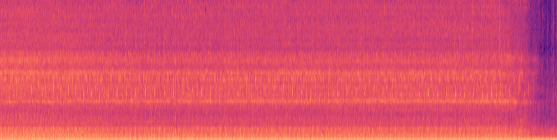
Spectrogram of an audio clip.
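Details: Jeep Liberty petrol engine idling: very loud rough uneven low throb with hard shaking and smoke, no metal-on-metal knocking, stalls if left idling; misfire considered, cause unknown.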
